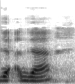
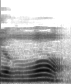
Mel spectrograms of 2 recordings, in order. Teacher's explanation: Jadi kalau ga itu dia makhrajnya dari lidah. Ya, tapi kalau huruf ghain itu dari bagian tenggorokan ya. Jadi gha.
